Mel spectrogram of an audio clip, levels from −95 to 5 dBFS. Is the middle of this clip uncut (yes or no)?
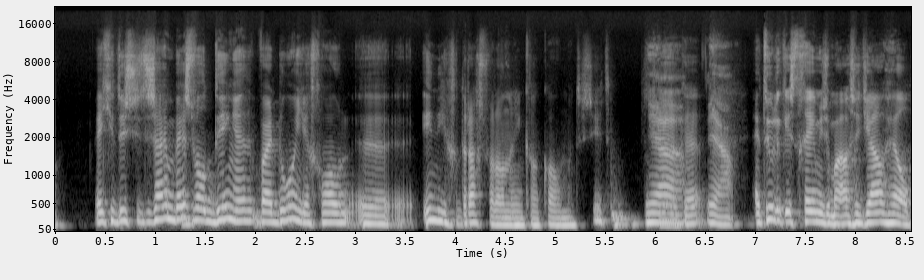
no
